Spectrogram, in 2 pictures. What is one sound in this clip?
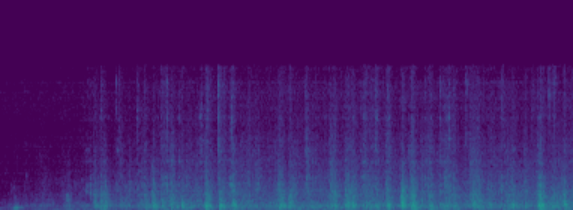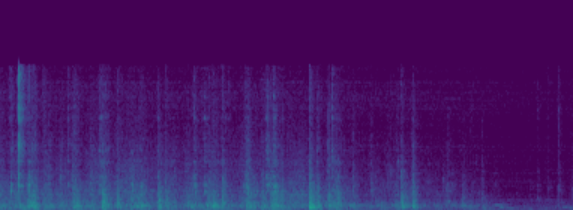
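Water and laundry slosh and splash inside a washing machine drum.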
